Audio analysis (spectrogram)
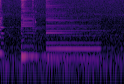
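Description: An acoustic guitar playing a riff, with a few plucked notes and an open string ringing out and sustaining, fairly quiet and close.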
